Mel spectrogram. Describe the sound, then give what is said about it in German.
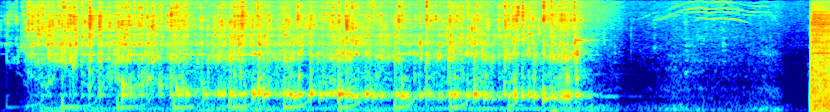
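Riesling from Weingut Mattis, from a freshly opened screw-cap bottle, pours into a glass in a steady splashing stream for about three seconds, with rapid rhythmic glugs from the bottle, then stops, leaving near silence before a brief sharp noise at the end. “Hast du hier nicht zum ersten Mal gehört, läuft auf jeden Fall runter und deswegen in deinem Beisein Schraubverschluss auf, stilecht. Ab ins Glas, der Gerät.”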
